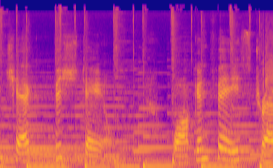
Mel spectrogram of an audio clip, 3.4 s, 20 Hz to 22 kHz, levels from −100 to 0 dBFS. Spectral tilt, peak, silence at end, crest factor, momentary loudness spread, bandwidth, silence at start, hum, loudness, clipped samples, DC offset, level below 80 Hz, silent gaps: -5 dB/octave; -4 dBFS; 0 s; 16 dB; 8 LU; 19 kHz; 0 s; none; -21 LUFS; under 0.1%; under 0.1%; -32 dBFS; none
